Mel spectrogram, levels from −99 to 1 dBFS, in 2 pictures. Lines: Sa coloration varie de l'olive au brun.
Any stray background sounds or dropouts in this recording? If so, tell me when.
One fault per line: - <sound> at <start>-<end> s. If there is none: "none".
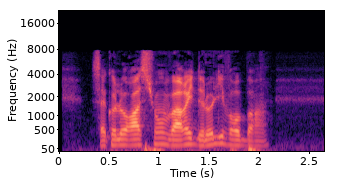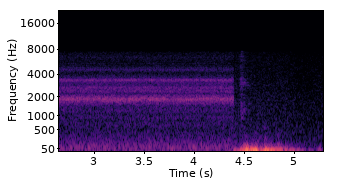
none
